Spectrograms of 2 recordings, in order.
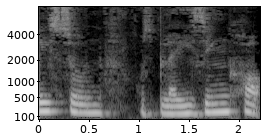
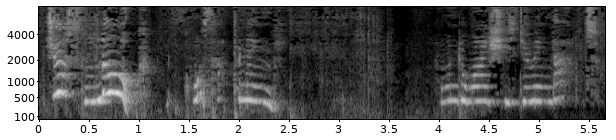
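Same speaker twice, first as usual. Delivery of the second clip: worried little cubs. Acted. Lion cubs watch the crocodile, high and worried. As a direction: start with a squeal, settle into high wondering. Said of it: "cried the lion cubs".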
